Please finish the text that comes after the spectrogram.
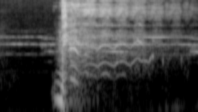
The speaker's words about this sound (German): du kannst auch einfach lauter reden als die Sirenen.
